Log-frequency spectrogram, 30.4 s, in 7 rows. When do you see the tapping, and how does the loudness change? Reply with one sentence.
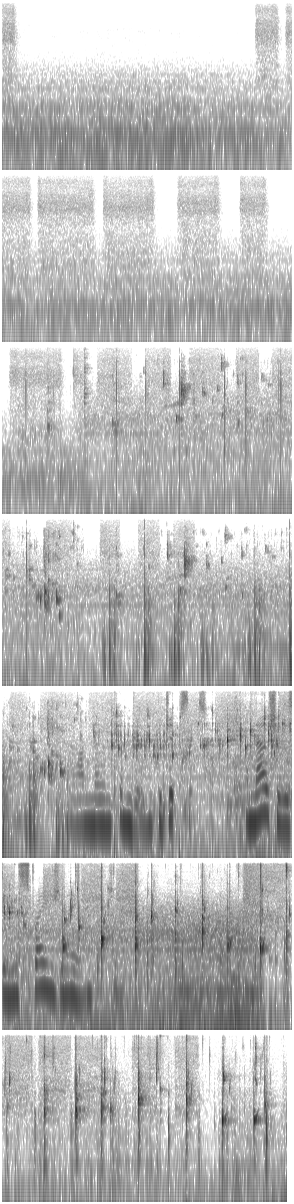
You can hear the tapping from 9.0 to 18.4 s, getting louder.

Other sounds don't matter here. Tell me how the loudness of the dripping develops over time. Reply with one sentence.
The loudness of the dripping goes up.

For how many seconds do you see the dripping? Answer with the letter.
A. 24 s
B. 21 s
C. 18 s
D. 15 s
B.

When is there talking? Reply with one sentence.
The talking can be heard from 18.3 to 23.6 s.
